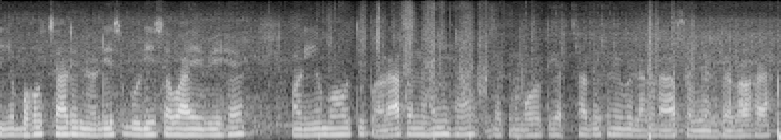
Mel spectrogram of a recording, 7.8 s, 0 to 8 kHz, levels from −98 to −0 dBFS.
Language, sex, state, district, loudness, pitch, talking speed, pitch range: Hindi, male, Bihar, Saharsa, -19 LUFS, 125 Hz, 230 wpm, 115-130 Hz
